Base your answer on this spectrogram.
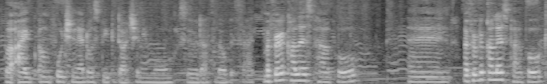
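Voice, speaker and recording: A woman's voice: fairly low pitch, fairly even intonation, fast talker, a bit bright. A 21-year-old woman from Ghana who later moved to England, chatting casually and conversationally as a vlog host. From Ghana, later England from age twelve. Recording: background music under voice. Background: R&B pop music.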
